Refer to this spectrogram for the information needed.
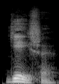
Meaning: geisha
- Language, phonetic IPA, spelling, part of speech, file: Russian, [ˈɡʲejʂə], гейша, noun, Ru-гейша.ogg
